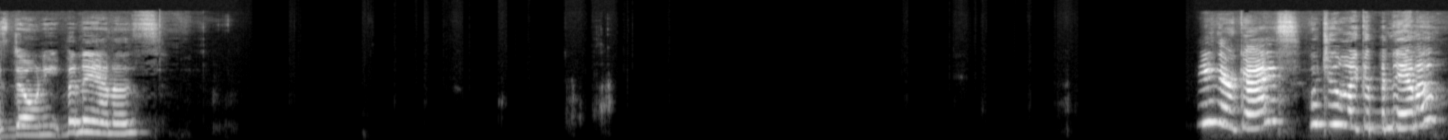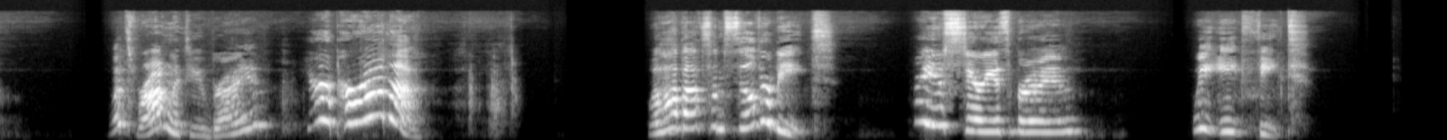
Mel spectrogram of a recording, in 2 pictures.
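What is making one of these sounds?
A woman reads aloud expressively, close to a microphone.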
